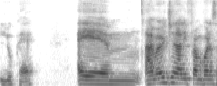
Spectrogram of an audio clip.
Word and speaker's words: Lupe: you for having me my name is pronounced l Lup not lupy Lupe and I'm originally from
